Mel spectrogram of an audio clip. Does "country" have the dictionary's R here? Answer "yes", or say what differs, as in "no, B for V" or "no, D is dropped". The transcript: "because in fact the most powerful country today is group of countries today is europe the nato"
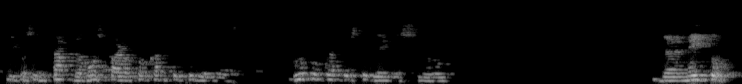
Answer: no, R is dropped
